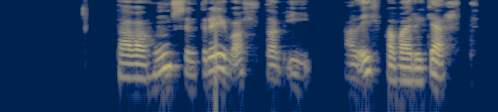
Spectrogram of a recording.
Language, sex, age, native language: Icelandic, female, 40-49, Icelandic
